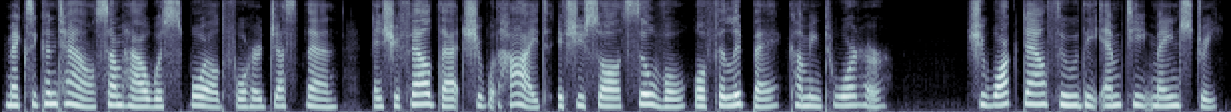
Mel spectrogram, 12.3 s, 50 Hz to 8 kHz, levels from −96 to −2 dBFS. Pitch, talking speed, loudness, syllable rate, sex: 230 Hz, 160 wpm, -18 LUFS, 4.2 syllables/s, female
